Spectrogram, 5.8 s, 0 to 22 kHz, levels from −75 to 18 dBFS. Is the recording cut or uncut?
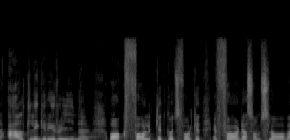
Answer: uncut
